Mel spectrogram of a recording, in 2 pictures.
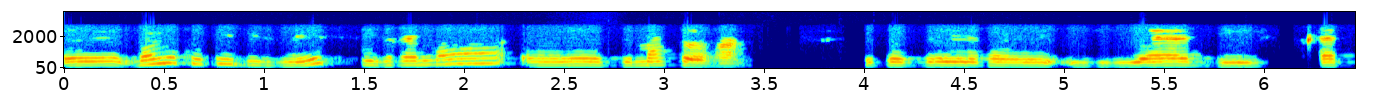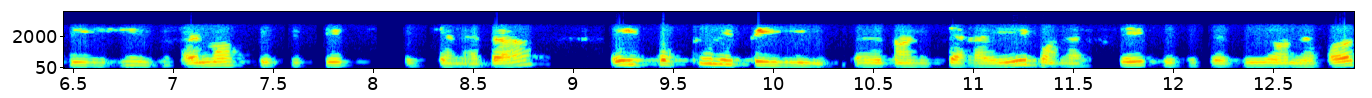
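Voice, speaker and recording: This woman has a fairly low pitch and lively intonation. She speaks at a fairly slow pace. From Montreal, Quebec. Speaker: nonprofit founder and executive director. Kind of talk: radio interview. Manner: halting, many hesitations.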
